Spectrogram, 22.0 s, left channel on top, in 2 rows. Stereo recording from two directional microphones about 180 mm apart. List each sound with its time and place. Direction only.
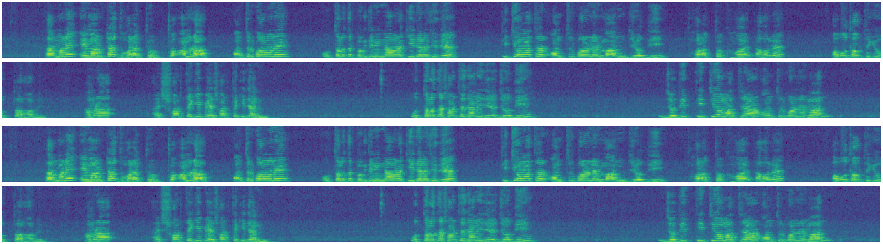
0.5 s speech: 20° right (ahead or behind)
3.0 s speech: 40° right (ahead or behind)
4.1 s speech: 25° right (ahead or behind)
8.6 s speech: 30° right (ahead or behind)
16.2 s speech: 25° right (ahead or behind)
19.3 s speech: 25° right (ahead or behind)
